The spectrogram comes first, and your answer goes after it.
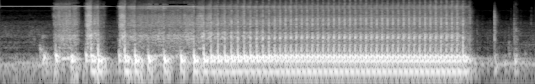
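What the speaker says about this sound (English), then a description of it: "So I have my impact on low power, and we'll just give a few revs on it." An impact driver set to low power whirs in a few short bursts aboard a sailboat, then runs steadily for about three seconds before stopping, loud and close.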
